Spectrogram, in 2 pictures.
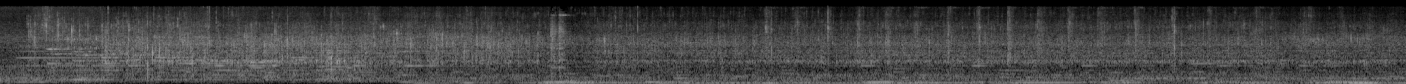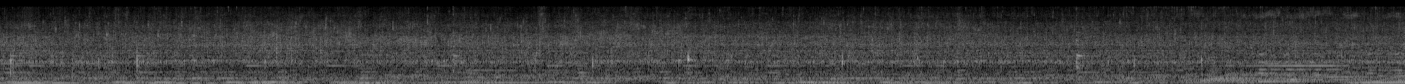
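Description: Garlic and shrimp frying in plenty of hot olive oil in a cast-iron skillet: a steady crackling sizzle full of tiny pops, loudest just after the start and easing a little later on.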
